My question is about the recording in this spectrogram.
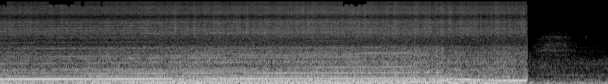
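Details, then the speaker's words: JRSC-supercharged Del Sol, freshly retuned, held near its 8,000 rpm limiter, logging 16.1 psi at 8,100 rpm: high steady howl, then revs drop cleanly, no belt squeal or chirp; belts not slipping, drive healthy. "At 8,100 RPM, we're making 16.1 lbs of boost, which is pretty good. And we can see nice linear flat line. Belts were not slipping, which is extremely impressive."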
